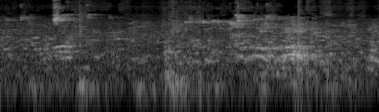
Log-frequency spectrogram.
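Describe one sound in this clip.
A basketball bounces on a hardwood floor in a large echoing gym.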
